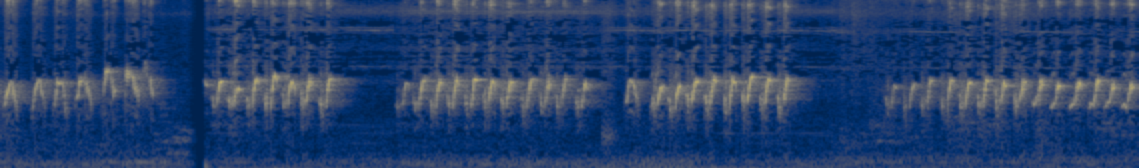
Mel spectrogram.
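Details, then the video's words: Yellow-vented bulbul lure song: five energetic phrases of rapid bubbling notes, each lasting around one and a half seconds, separated by short regular gaps. "Ini Baru Pancingan Trucuk Sesungguhnya || Burung TRUCUKAN GACOR"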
